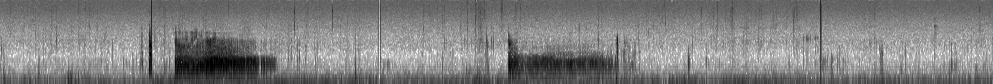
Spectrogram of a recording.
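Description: Two prolonged low gurgling growls, each about one and a half seconds, with soft clicks between; ordinary stomach growling.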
